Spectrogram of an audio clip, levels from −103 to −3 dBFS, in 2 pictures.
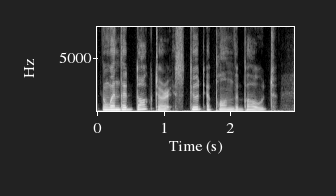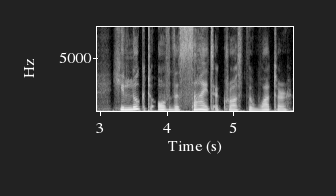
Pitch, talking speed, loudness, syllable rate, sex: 155 Hz, 165 wpm, -20 LUFS, 4.3 syllables/s, male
